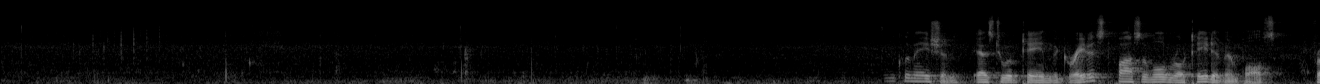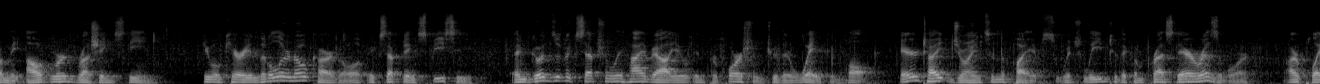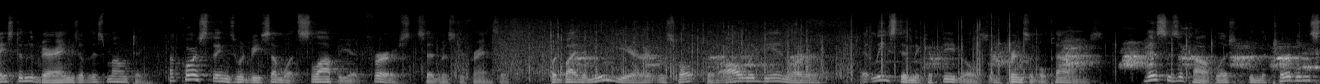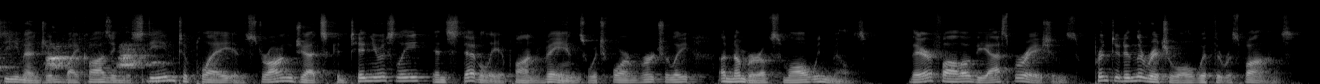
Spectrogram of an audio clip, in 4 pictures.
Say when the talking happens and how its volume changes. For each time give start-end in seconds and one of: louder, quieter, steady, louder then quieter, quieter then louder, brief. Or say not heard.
8.8-52.5 steady.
